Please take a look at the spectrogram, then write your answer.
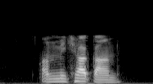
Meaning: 1. immediate, instant, direct 2. urgent, pressing, immediate 3. straightforward, honest, direct
- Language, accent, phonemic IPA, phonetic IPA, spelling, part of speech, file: Armenian, Eastern Armenian, /ɑnmit͡ʃʰɑˈkɑn/, [ɑnmit͡ʃʰɑkɑ́n], անմիջական, adjective, Hy-անմիջական.ogg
